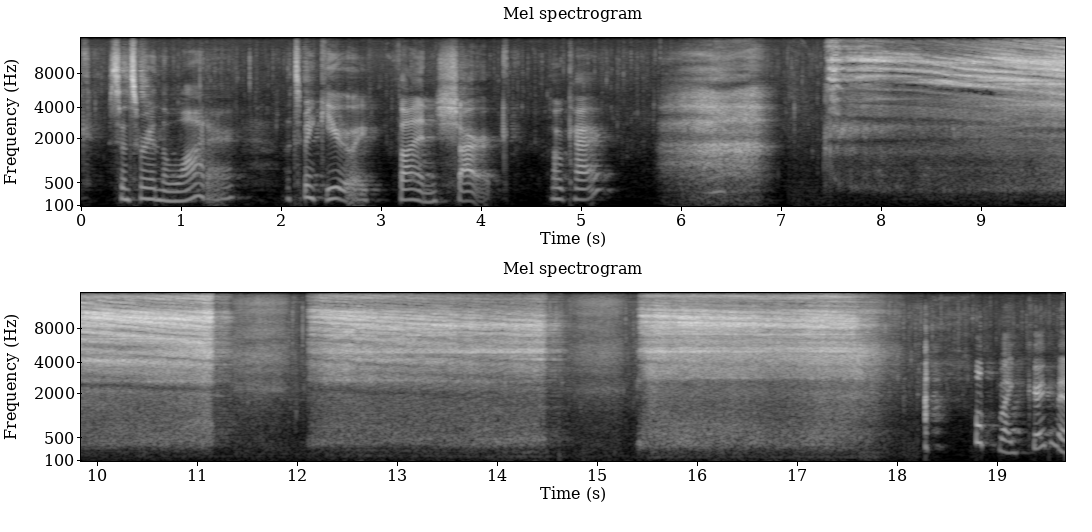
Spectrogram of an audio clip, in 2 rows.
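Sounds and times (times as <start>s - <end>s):
speech: 0.4s - 6.0s, 19.0s - 19.6s
blowing air into an inflatable toy: 5.8s - 18.3s.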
